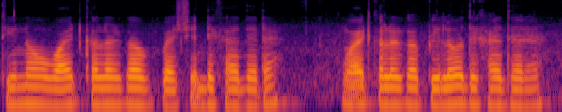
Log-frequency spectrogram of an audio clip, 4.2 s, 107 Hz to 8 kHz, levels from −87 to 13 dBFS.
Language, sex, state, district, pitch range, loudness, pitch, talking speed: Hindi, male, Arunachal Pradesh, Lower Dibang Valley, 135-140 Hz, -19 LUFS, 140 Hz, 225 wpm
